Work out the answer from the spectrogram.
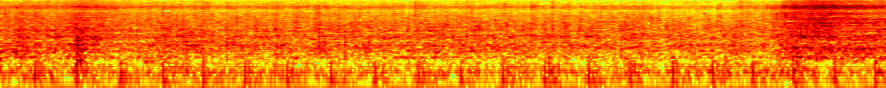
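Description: Sliced cabbage, capsicum and carrot in soy and chili sauces sizzling in a hot pan, a steady hiss. Near the end a spatula stirs through them and the sizzle briefly grows louder.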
